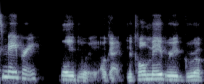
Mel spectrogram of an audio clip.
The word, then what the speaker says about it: Mabry: uh nicole mabry nicole am i pronouncing your last name right mabry uh close it's mabry okay nicole mabry grew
